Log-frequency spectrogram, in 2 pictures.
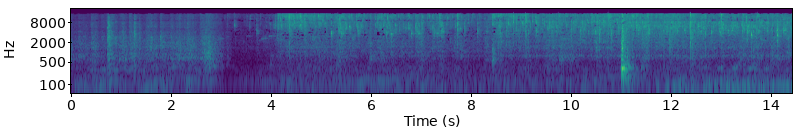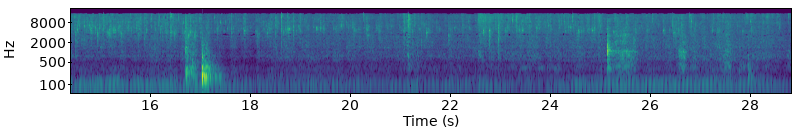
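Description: Sliced shallots frying in hot oil in a frying pan, a steady sizzle that starts about four seconds in. Two brief louder sounds with a pitch to them cut across it, about eleven and seventeen seconds in.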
